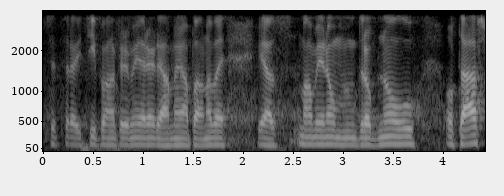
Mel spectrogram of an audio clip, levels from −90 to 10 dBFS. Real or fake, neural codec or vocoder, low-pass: fake; codec, 16 kHz, 4 kbps, X-Codec, WavLM features, trained on Multilingual LibriSpeech; 3.6 kHz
